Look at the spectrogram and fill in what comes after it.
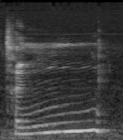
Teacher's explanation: This gives a rising tone. So as it goes on, it gets higher. So the first part is high and the second part is rising.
